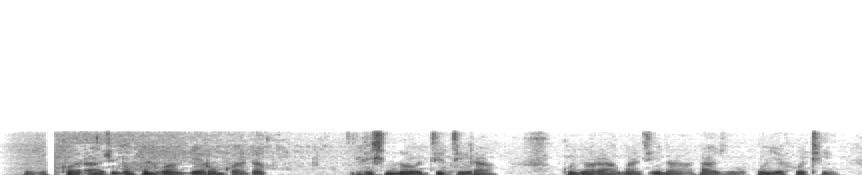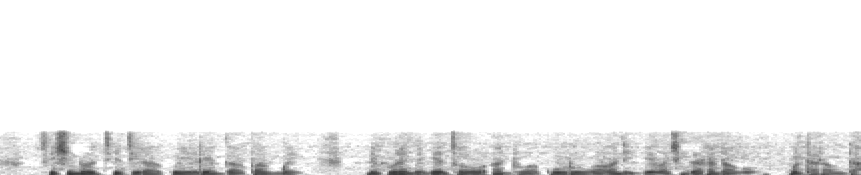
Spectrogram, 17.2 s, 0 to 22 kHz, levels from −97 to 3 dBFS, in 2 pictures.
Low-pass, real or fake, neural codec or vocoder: 5.4 kHz; fake; vocoder, 44.1 kHz, 128 mel bands every 512 samples, BigVGAN v2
